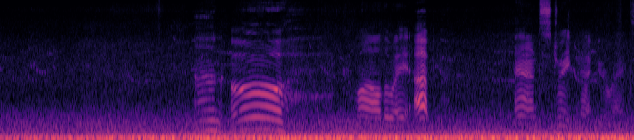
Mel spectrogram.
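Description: Wind buffeting an outdoor microphone with a steady low rumble. A few short voice sounds come in from about two seconds in.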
